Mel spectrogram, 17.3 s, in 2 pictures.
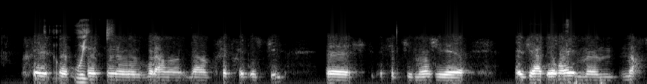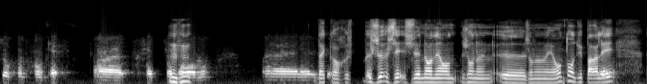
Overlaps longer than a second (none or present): none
